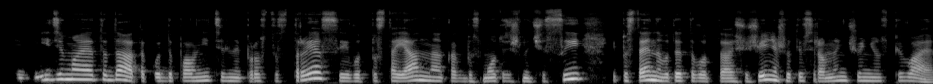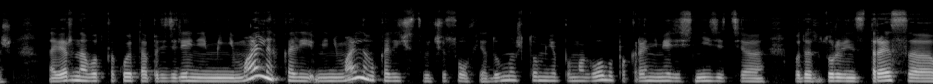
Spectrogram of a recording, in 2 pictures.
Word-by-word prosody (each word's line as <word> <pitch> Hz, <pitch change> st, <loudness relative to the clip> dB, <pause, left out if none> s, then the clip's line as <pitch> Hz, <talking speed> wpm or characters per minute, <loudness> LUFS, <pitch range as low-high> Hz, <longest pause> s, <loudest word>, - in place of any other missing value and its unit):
И 150 Hz, -, -8 dB
видимо, 235 Hz, +4 st, +4 dB
это, 220 Hz, 0 st, -2 dB
да, 205 Hz, -3 st, +4 dB
такой 165 Hz, 0 st, -5 dB
дополнительный 165 Hz, 0 st, -2 dB
просто 155 Hz, 0 st, -7 dB
стресс, 235 Hz, -, +2 dB
и 155 Hz, -1 st, -1 dB
вот 155 Hz, 0 st, -6 dB
постоянно, 165 Hz, +2 st, +1 dB
как 150 Hz, -2 st, -7 dB
бы, 145 Hz, 0 st, -8 dB
смотришь 150 Hz, 0 st, -4 dB
на 145 Hz, -2 st, -3 dB
часы, 230 Hz, -, +2 dB, 0.3 s
и -, -, -14 dB
постоянно 180 Hz, +3 st, +4 dB
вот 160 Hz, 0 st, -2 dB
это 170 Hz, -1 st, +1 dB
вот 150 Hz, -1 st, -5 dB
ощущение, 145 Hz, -, +2 dB
что 160 Hz, -, -4 dB
ты 165 Hz, +2 st, -6 dB
всё 165 Hz, -, -8 dB
равно 155 Hz, +3 st, 0 dB
ничего 180 Hz, -1 st, -3 dB
не 165 Hz, -1 st, -2 dB
успеваешь. 155 Hz, -8 st, -4 dB, 0.3 s
Наверно, 175 Hz, +4 st, +3 dB
вот 165 Hz, 0 st, -1 dB
какое-то 170 Hz, 0 st, -2 dB
определение 155 Hz, +2 st, -1 dB
минимальных 155 Hz, -, +4 dB
коли 165 Hz, -6 st, -1 dB
минимального 175 Hz, -, +3 dB
количества 165 Hz, -5 st, -6 dB
часов, 155 Hz, 0 st, -7 dB
я 135 Hz, -, -7 dB
думаю, 185 Hz, +7 st, -3 dB
что 185 Hz, 0 st, -8 dB
мне 175 Hz, -1 st, -3 dB
помогло 170 Hz, +3 st, -2 dB
бы, 195 Hz, -, -2 dB
по -, -, -15 dB
крайней 165 Hz, +1 st, -3 dB
мере, 165 Hz, -2 st, -2 dB
снизить, 160 Hz, 0 st, -4 dB
э, 145 Hz, -1 st, -3 dB, 0.3 s
вот 150 Hz, +1 st, -3 dB
этот 150 Hz, -1 st, -1 dB
уровень 155 Hz, -2 st, +4 dB
стресса, 155 Hz, -2 st, +3 dB
165 Hz, 170 wpm, -24 LUFS, 155-180 Hz, 0.3 s, видимо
